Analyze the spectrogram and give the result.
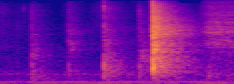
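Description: A single sharp hand clap, given as a show-of-applause vote on a name, rings out loud and crisp after a few faint soft taps or rustles, then fades into a low background hum. No one speaks.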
